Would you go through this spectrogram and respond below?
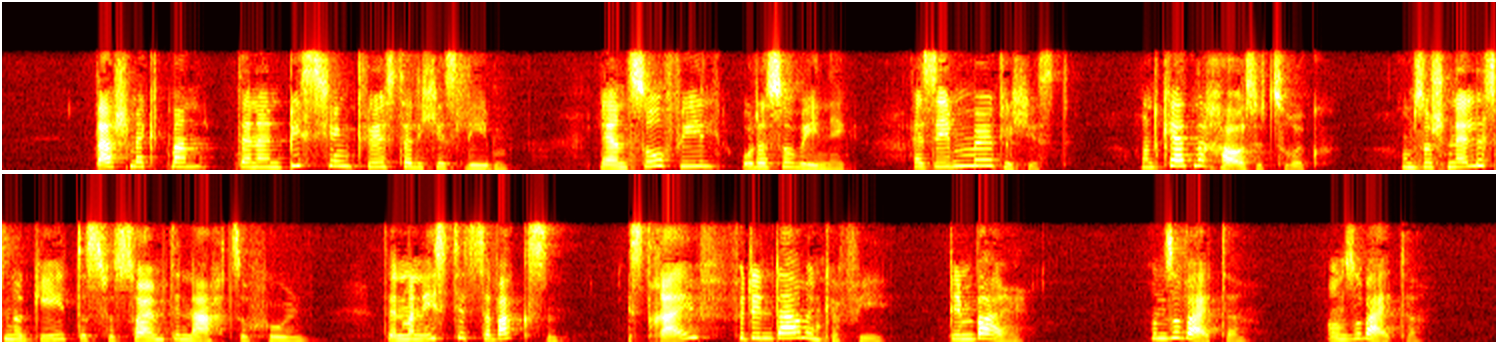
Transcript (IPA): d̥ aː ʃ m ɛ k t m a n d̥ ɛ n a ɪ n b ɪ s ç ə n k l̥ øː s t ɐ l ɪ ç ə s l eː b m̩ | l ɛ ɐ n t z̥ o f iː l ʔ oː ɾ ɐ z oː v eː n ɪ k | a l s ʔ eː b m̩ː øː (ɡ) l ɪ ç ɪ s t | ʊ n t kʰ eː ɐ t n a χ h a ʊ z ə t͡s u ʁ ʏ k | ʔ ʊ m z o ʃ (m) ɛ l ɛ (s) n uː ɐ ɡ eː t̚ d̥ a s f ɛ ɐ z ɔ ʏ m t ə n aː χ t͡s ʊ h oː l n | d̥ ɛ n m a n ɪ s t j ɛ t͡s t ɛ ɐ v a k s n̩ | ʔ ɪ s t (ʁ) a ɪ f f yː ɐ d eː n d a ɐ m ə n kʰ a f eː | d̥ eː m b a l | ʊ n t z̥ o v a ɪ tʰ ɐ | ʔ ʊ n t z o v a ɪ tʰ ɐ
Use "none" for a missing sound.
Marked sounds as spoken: ɡ, n, s, ʁ

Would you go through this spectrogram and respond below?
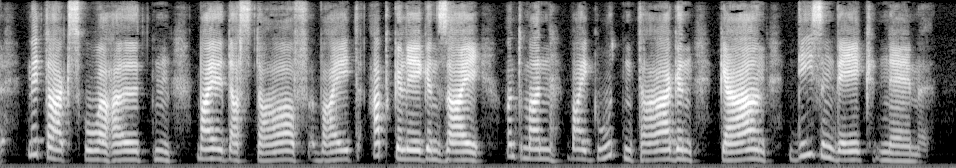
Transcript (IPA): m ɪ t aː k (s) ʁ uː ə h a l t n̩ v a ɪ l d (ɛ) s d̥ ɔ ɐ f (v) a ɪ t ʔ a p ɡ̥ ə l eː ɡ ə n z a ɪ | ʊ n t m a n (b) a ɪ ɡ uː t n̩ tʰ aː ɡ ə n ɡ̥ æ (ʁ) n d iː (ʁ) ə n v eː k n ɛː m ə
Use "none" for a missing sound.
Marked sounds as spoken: s, a, v, b, ʁ, z

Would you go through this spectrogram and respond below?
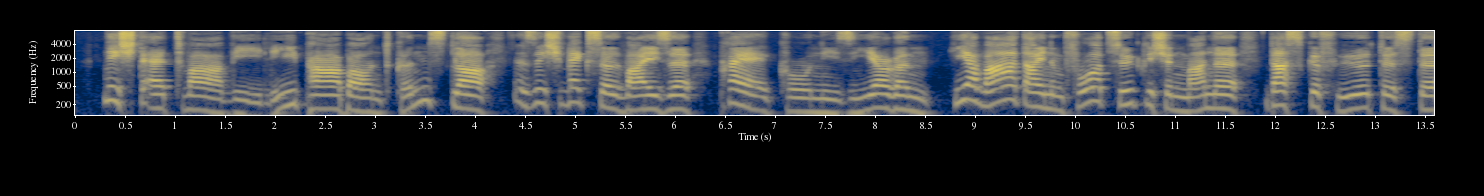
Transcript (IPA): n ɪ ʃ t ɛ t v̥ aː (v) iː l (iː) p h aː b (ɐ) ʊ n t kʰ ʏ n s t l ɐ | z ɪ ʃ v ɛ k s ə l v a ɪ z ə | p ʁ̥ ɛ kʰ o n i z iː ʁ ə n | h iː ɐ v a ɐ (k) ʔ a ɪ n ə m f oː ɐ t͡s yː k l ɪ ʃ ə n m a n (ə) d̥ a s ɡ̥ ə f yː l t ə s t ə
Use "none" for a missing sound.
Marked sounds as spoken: v, iː, ɐ, t, ə

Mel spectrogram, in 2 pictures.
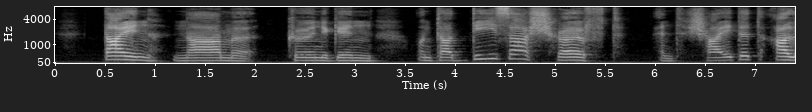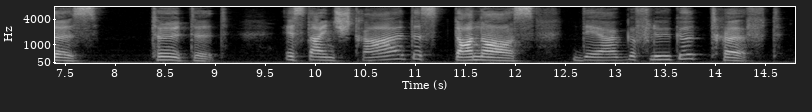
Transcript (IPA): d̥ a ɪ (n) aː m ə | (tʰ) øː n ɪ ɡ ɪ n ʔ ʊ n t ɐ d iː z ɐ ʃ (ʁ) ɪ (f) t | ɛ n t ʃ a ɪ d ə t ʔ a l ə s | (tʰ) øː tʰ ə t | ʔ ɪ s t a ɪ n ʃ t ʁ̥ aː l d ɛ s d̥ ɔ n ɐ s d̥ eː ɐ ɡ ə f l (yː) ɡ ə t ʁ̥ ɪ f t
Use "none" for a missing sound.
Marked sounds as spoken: nː, kʰ, ʁ, f, tʰ, yː

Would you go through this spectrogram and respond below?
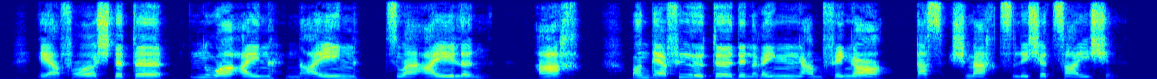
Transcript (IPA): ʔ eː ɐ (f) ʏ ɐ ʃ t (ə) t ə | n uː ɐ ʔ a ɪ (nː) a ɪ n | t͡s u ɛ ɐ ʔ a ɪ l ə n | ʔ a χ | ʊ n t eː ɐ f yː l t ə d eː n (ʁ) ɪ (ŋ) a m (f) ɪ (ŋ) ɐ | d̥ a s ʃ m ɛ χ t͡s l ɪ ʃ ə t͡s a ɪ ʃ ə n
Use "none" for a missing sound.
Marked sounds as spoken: f, ə, nː, ʁ, ŋ, f, ŋ

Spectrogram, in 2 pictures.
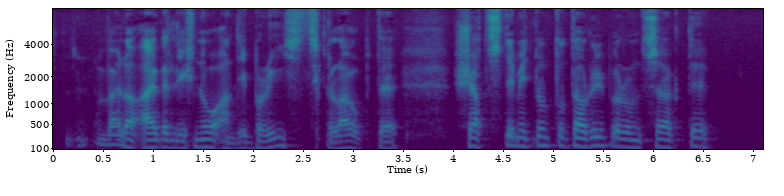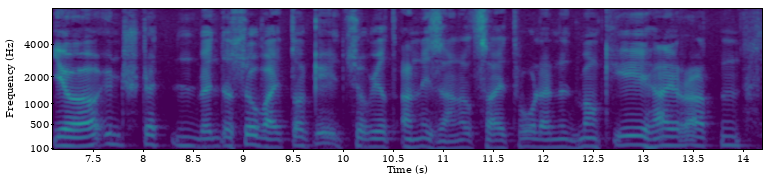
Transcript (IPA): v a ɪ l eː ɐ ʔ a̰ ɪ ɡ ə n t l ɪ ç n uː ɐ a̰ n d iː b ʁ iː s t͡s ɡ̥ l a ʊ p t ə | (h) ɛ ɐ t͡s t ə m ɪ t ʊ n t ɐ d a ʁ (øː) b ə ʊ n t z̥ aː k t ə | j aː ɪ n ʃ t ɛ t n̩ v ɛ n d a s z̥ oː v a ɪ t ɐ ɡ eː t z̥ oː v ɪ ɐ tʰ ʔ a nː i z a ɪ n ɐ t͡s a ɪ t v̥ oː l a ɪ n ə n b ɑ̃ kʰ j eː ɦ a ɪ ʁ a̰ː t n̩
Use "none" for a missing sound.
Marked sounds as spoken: ʃ, yː

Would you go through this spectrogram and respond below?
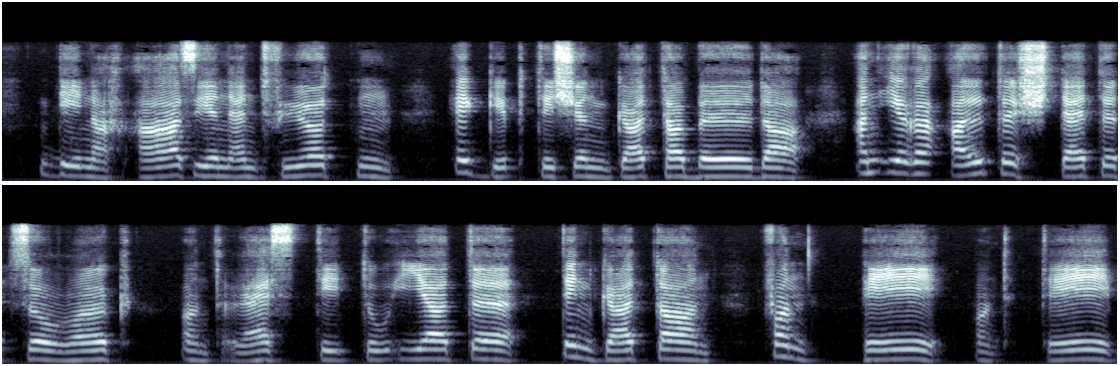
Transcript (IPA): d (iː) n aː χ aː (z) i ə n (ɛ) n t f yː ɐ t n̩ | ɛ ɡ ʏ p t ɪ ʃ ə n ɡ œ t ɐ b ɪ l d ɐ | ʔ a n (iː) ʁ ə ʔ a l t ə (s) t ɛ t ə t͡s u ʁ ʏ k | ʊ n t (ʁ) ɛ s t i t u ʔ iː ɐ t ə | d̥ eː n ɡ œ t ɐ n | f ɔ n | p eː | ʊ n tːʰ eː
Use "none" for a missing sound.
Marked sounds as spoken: iː, z, ɛ, iː, ʃ, ʁ

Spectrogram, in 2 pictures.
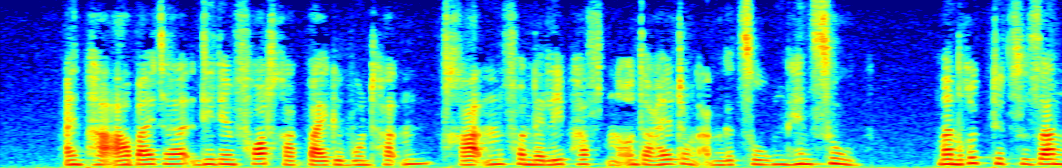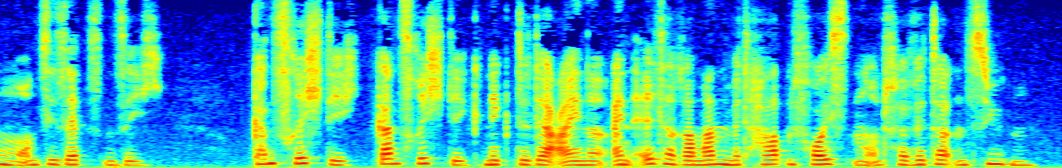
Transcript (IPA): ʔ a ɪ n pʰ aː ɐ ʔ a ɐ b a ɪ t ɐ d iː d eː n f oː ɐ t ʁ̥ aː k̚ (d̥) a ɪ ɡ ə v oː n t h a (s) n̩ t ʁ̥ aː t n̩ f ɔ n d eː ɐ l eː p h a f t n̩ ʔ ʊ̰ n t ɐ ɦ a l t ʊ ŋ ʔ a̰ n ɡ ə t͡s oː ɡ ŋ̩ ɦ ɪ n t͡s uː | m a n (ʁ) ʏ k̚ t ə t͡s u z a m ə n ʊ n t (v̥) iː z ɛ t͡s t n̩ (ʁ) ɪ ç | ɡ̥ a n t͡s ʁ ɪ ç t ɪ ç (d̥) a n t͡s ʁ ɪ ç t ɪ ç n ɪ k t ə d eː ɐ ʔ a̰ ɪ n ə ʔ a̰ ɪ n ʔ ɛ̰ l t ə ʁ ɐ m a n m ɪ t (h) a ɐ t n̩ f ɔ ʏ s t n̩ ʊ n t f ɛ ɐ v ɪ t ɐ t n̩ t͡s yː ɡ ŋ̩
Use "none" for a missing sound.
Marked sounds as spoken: b̥, t, ʁ, z̥, z, ɡ̥, h

